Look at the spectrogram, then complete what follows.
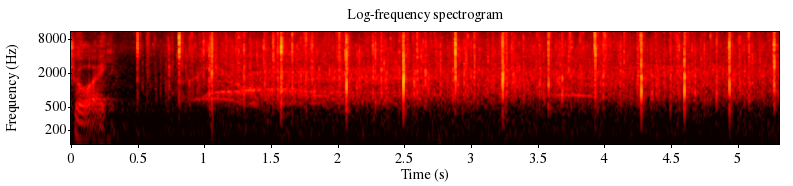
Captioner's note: audience cheering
